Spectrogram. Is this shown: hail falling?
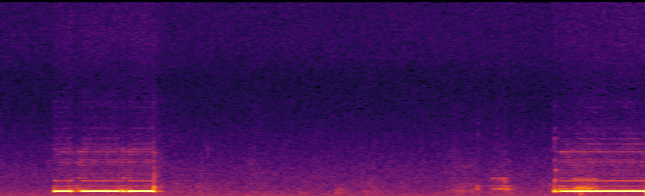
no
